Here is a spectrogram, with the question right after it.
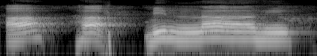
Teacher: A dengan ha tempat lahirnya atau makharijul hurufnya sama, yaitu di halqi, di tenggorokan yang paling dalam.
